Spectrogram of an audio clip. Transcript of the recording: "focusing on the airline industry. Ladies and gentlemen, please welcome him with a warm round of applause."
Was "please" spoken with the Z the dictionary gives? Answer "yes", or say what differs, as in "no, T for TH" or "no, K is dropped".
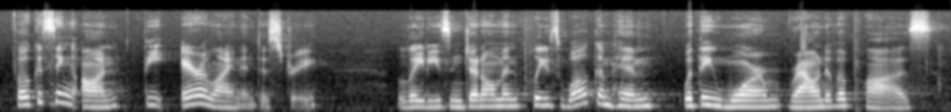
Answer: yes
